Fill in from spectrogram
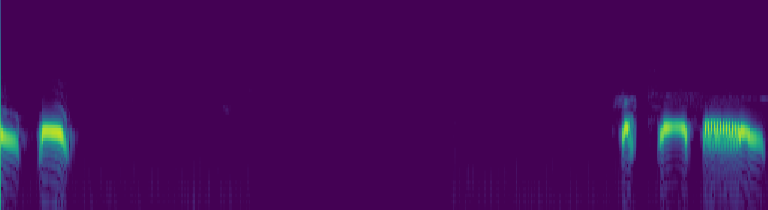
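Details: Spotted dove decoy calling in the 'thổ sấm' voice style: a short low coo pair at the start, then a long silence, then a three-part coo ending on a longer drawn-out note.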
